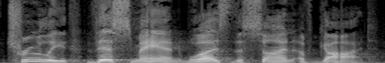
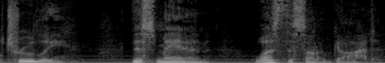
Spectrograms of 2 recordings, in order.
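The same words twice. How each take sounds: First: Loud, high, slow cry of realization; shrieking proclamation. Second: Quiet reverent echo. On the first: Acted. Centurion at the cross crying out his realization, loud and high. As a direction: shout it out as the truth hits him. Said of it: "and he shrieks". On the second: A narrator's reading. Preacher repeating the centurion's words to the congregation, hushed and low. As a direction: let the words settle, hushed.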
